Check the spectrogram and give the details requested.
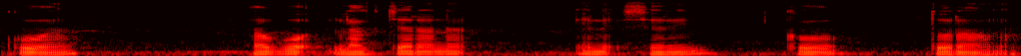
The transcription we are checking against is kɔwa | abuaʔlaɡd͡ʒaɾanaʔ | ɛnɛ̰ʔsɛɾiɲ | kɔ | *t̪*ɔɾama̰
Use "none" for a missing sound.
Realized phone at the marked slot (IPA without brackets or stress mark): t̪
